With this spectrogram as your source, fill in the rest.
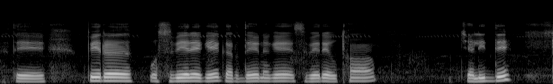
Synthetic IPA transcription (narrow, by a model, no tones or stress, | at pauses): t̪eː | pʰɪɾʊsbeːɾeːkeːkəɾd̪eːnkeːsbeːɾeːʊt̪ʰːãː | t͡ʃəliːd̪eː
